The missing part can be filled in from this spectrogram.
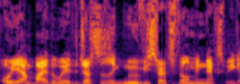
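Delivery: plain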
